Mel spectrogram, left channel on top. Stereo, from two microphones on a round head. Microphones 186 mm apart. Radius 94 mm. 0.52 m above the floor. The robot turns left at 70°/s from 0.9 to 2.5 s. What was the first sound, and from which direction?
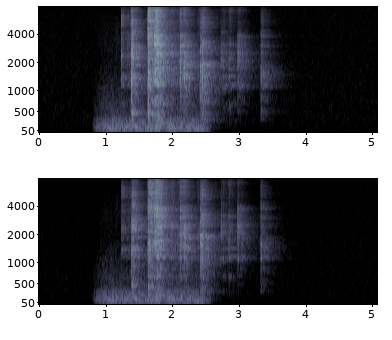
Crushing, 40° left (ahead or behind).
